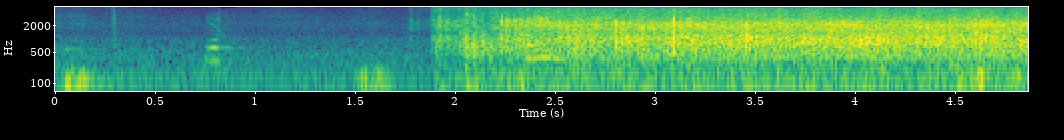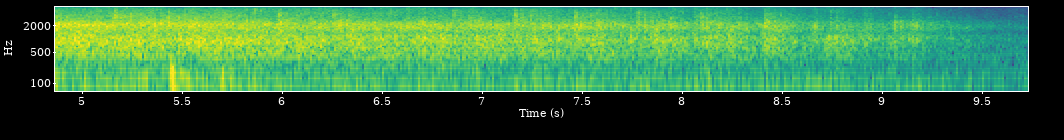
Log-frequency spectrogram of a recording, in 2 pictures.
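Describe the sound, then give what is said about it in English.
After a brief quiet moment, an audience bursts into sustained applause for 15- and 16-year-old speakers, many hands clapping in a dense, steady wash that holds strong for several seconds before easing slightly at the end. “Can we hear it one more time for them?”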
